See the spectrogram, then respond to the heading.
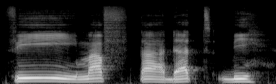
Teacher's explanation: Fi dibaca panjang Mad Thobi'i panjangnya dua harakat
